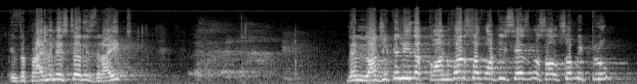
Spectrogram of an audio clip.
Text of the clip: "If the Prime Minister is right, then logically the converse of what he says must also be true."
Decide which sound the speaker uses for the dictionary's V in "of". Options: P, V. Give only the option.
V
